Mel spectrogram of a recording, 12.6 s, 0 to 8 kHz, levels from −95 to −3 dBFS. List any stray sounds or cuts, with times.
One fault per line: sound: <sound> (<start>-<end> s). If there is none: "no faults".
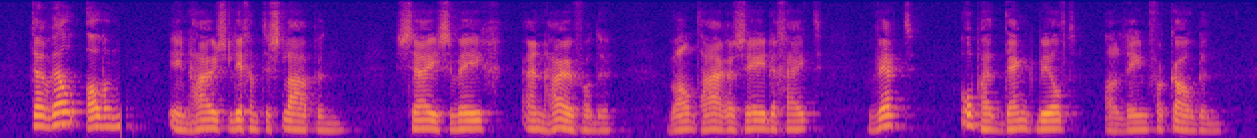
sound: dropout (1.2-1.3 s)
